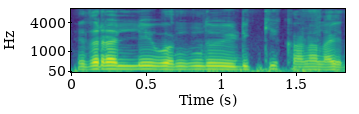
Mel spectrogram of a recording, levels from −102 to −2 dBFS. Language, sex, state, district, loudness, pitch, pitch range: Kannada, male, Karnataka, Koppal, -15 LUFS, 145 Hz, 135-155 Hz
